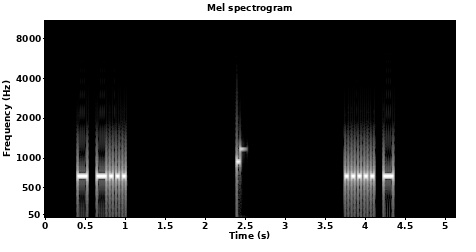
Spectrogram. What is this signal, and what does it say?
Morse code, heard as a keyed tone, about 30 wpm, 700 Hz. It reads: T B 5 T
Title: Two Challenging Letter-Number Combinations 30wpm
